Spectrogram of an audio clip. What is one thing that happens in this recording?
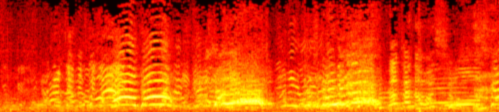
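A crowd of spectators cheers loudly.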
